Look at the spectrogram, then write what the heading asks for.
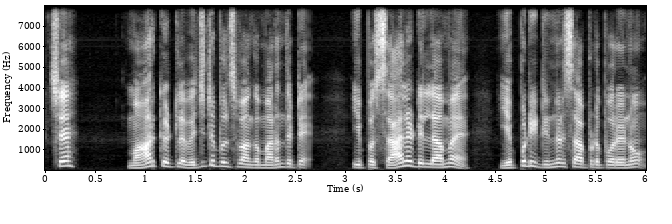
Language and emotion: Tamil, sad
